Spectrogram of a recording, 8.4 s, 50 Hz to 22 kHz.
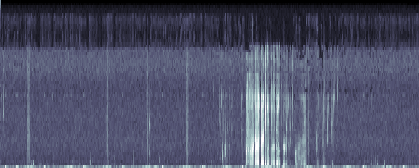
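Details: Heartbeat about 75 a minute with uneven spacing, occasional pauses and skipped beats, plus a brief gurgling stomach growl; irregular heartbeat with skipped beats.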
